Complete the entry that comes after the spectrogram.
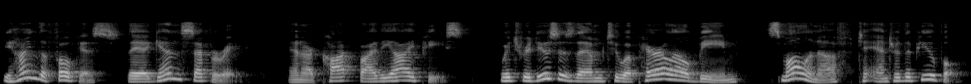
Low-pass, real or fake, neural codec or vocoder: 7.2 kHz; real; none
